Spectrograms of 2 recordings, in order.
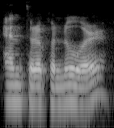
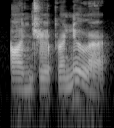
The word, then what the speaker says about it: entrepreneur: Ini sering sekali diucapkan enter dengan pengucapan entrepreneur, enter, dan di situ kesalahannya biasanya karena harusnya kata ini diucapkan dengan pengucapan onter. Kita cek. entrepreneur, entrepreneur, Entrepreneur.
